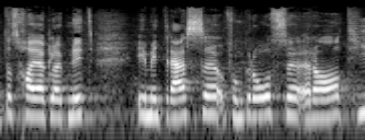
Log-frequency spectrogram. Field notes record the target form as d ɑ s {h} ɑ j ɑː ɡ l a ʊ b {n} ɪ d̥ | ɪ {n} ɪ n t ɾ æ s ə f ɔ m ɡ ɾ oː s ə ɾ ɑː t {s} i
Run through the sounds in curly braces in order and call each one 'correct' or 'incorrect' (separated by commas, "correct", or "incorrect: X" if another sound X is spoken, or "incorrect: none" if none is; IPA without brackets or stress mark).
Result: incorrect: χ, correct, incorrect: m, incorrect: h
